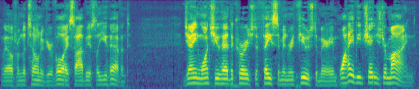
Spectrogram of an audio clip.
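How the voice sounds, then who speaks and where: An actor playing a concerned, disapproving doctor in an old-time radio drama, speaking earnestly and haltingly. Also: male voice, fairly low pitch, natural voice. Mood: concerned, probing.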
